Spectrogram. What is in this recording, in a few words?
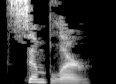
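"simpler", British English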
